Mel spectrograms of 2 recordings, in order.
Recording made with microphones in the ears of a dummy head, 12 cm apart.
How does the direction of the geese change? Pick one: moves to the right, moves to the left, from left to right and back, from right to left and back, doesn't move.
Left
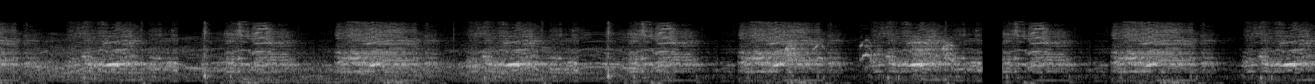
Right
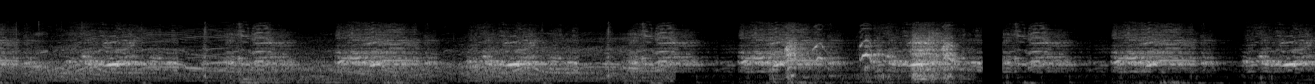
doesn't move.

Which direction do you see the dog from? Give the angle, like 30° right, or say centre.
80° right.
